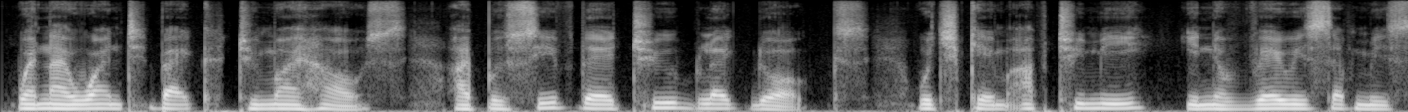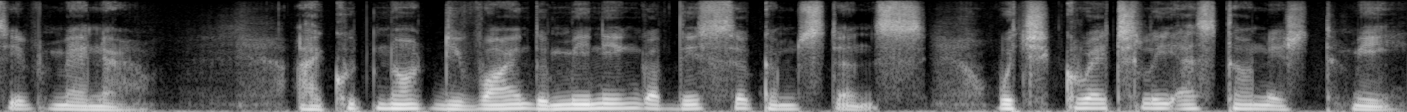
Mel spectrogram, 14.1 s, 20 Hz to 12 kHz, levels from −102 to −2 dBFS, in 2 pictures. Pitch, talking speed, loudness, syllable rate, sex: 120 Hz, 155 wpm, -18 LUFS, 4.6 syllables/s, male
